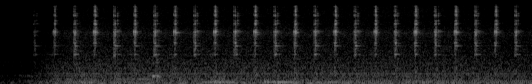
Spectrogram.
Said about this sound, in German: Das Ticken der Uhr ist eine Ikone der Vergänglichkeit.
